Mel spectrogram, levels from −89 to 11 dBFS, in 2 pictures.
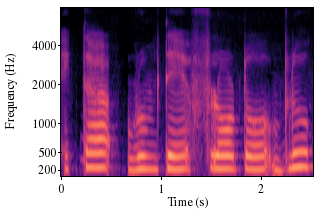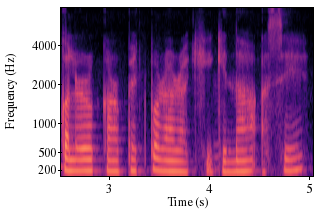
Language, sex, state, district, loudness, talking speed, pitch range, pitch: Nagamese, female, Nagaland, Dimapur, -18 LUFS, 130 wpm, 190-225 Hz, 210 Hz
